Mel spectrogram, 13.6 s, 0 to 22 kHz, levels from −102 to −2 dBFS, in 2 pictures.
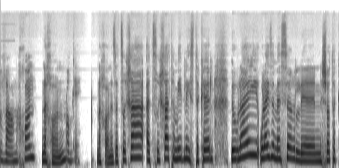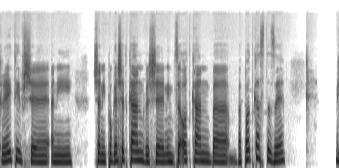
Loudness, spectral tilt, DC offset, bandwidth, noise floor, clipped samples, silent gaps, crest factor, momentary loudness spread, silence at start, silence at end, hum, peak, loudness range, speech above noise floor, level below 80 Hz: -21 LUFS; -6.5 dB/octave; under 0.1%; 13.5 kHz; -45 dBFS; under 0.1%; 13.15-13.49 s; 18 dB; 6 LU; 0 s; 0 s; none; -4 dBFS; 2 LU; 25 dB; -56 dBFS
